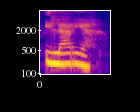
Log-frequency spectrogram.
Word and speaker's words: Hilaria: It is pronounced Hilaria Baldwin. – Oh yeah. – Hilaria. It is Hilaria, and she will correct.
